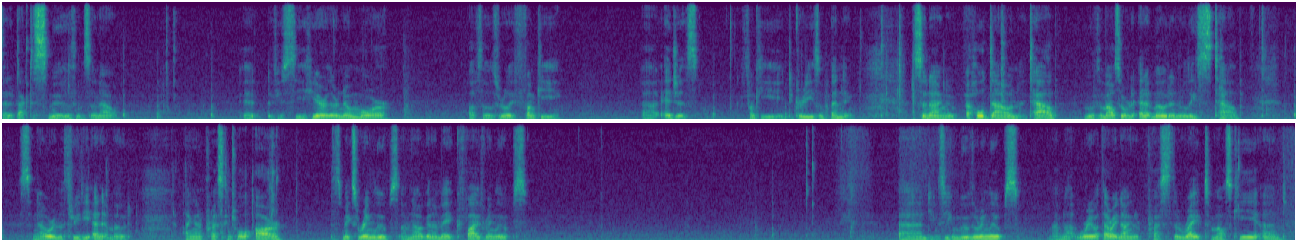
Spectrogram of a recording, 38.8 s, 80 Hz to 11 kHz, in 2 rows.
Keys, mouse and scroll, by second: 0.1-2.6 middle drag, 3.7-12.5 middle drag, 12.0 Tab, 17.7-19.6 middle drag, 21.5 ctrl+r.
